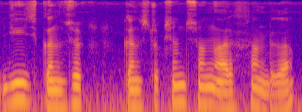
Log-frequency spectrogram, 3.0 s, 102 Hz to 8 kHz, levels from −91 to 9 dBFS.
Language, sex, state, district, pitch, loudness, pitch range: Wancho, male, Arunachal Pradesh, Longding, 125 Hz, -17 LUFS, 110-140 Hz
